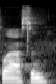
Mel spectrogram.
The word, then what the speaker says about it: Lassen: love the scene of Lassen I think his name is am I pronouncing that right yes that's correct Lassen at least that's my pronunciation the Danes May differ so Lassen is the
